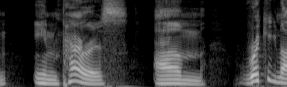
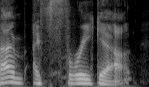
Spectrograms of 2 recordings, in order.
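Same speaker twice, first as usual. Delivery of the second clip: ordinary talk, nothing marked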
